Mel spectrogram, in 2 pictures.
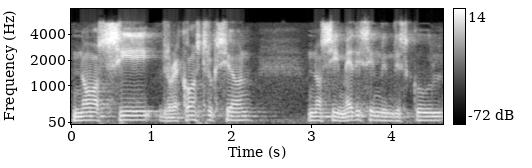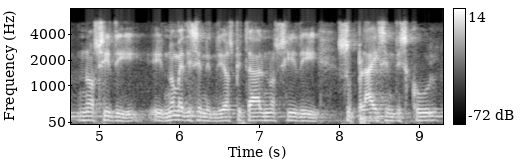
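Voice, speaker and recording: With a Mexican accent, a man speaks at a very deep, low pitch, and audible room echo surrounds his voice. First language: Spanish. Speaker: activist, father of fallen soldier. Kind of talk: speech. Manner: halting broken English.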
